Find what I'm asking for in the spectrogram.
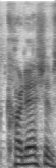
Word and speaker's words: Kardashev: So All right, and that's Kardashev scale, right? – Yes.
